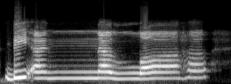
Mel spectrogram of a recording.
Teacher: نون پہ غنہ زمانی ہو رہا ہے، ایک الف کے برابر ہم رکیں گے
